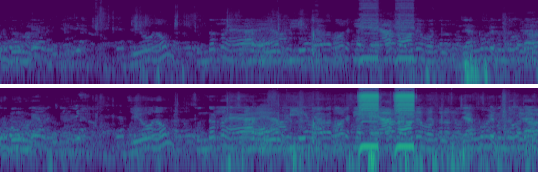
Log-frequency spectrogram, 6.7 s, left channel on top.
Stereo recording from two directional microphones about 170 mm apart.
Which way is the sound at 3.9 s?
15° right (ahead or behind).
